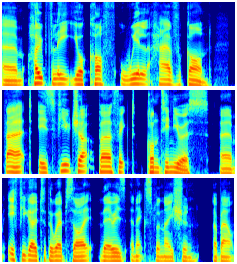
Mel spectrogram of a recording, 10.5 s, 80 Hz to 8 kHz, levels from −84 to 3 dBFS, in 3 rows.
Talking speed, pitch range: 135 wpm, 100-120 Hz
